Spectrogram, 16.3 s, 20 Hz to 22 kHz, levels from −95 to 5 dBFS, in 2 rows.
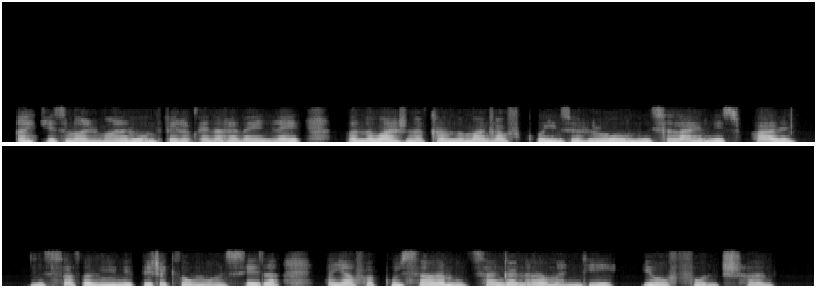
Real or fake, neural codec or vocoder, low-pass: fake; codec, 16 kHz, 0.8 kbps, ZipCodec; 5.4 kHz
